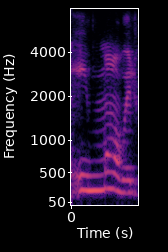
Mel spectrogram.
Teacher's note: la sílaba tónica es donde se hace la mayor fuerza porque la sílaba tónica es la penúltima sílaba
